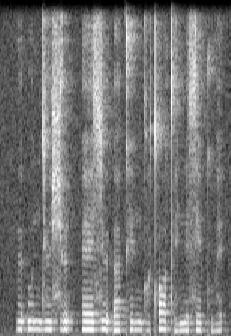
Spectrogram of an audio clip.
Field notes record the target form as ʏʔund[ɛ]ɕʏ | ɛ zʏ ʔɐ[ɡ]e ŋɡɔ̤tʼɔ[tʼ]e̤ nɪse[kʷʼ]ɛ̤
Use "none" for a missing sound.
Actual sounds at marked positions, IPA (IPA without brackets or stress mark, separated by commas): ʏ, kʰ, tʼ, kʷʼ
